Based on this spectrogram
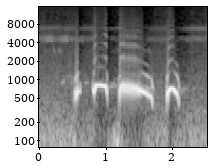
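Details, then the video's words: Spotted dove decoy calling at sunrise on 22 October to stir wild doves; one close, loud phrase: a soft hoarse opener, a level coo, a long slowly falling coo and a short arched closing note. "Cu mồi gáy gọi, bình minh kích bổi luyện bổi"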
